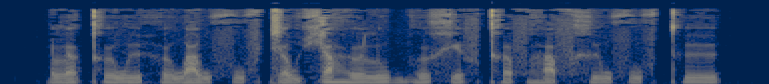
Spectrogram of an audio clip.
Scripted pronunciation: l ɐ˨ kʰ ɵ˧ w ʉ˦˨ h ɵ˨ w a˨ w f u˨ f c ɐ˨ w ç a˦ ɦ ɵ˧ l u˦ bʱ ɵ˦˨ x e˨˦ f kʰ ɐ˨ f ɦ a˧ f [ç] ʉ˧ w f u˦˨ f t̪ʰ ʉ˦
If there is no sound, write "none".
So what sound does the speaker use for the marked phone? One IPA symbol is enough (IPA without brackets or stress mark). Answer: x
